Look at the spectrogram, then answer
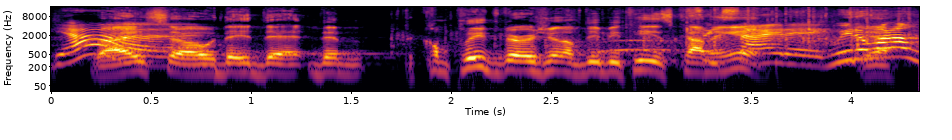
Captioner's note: applause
